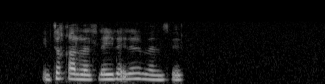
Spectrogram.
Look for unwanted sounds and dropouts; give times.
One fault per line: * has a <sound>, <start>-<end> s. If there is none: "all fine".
all fine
